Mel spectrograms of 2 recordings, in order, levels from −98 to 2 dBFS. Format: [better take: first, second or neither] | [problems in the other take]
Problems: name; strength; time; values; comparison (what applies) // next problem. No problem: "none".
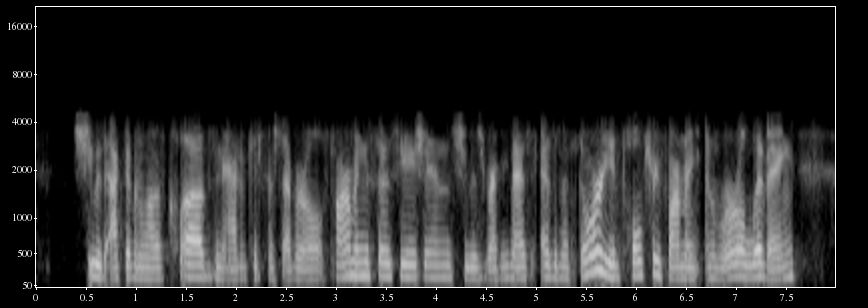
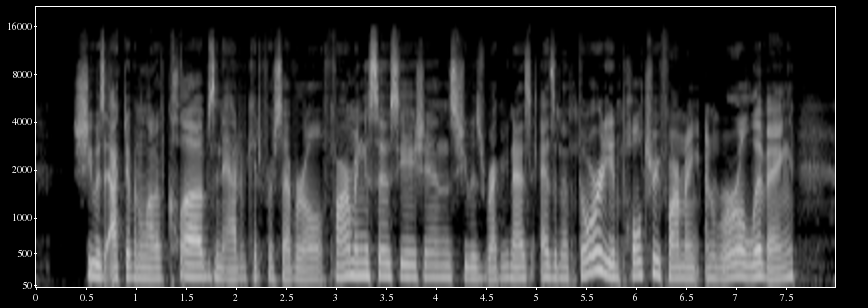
second | phone-call audio; poor line; nothing above 3.5 kHz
